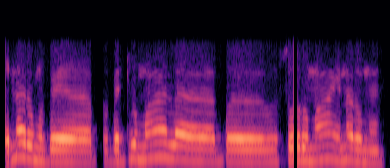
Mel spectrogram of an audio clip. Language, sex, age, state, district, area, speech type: Tamil, female, 45-60, Tamil Nadu, Tiruvarur, rural, conversation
